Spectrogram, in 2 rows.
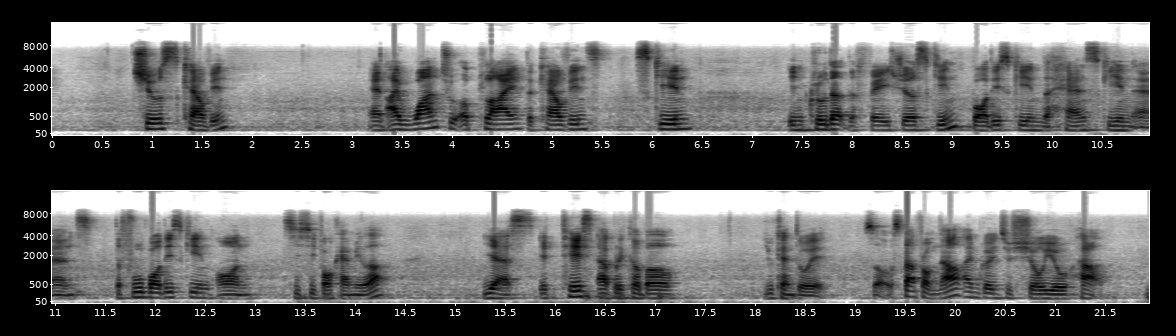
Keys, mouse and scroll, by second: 0.8-2.5 drag, 3.0-12.4 drag, 13.0-21.9 drag.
